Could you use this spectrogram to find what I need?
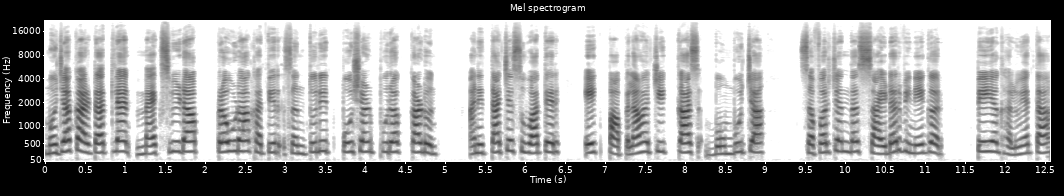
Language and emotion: Goan Konkani, neutral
